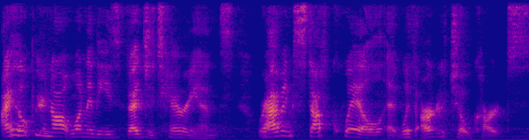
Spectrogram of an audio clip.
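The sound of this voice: A woman's put-on character voice, shrill and raspy, medium in pitch with very wide pitch swings, at a moderate pace with hardly any pauses, over light background noise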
